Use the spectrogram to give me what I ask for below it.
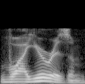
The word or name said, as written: voyeurism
